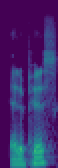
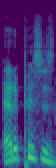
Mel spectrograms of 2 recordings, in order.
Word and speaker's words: Oedipus: Should have called it the Freud complex instead of Oedipus. Can I be honest? Oedipus's name is actually getting on my fucking nerves. Every time I look at it, I go, Oedipus, and then I think and I go, oh, it's pronounced Oedipus.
